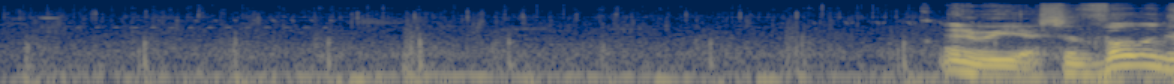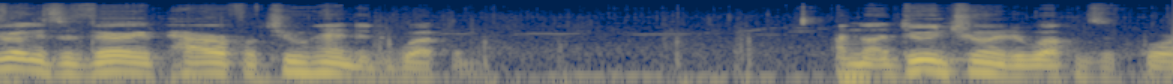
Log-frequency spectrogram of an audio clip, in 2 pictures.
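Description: Footsteps tread softly over stones and leaves.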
